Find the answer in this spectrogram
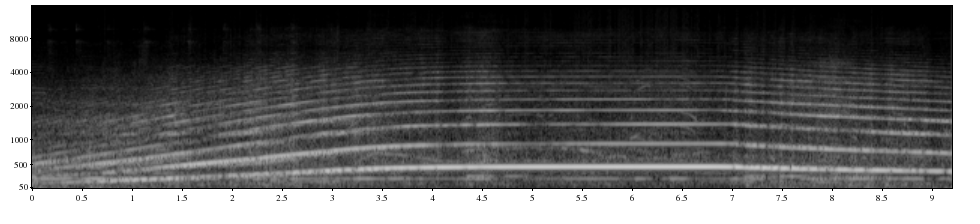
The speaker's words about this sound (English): The deafening siren blares across the Carson Valley. For some people here, it's a reminder of the area's racial past.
